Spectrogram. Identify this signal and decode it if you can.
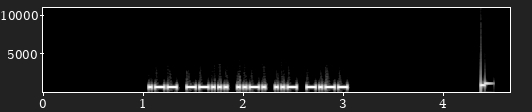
Morse code, heard as a keyed tone, about 36 wpm, 700 Hz. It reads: W7FUY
